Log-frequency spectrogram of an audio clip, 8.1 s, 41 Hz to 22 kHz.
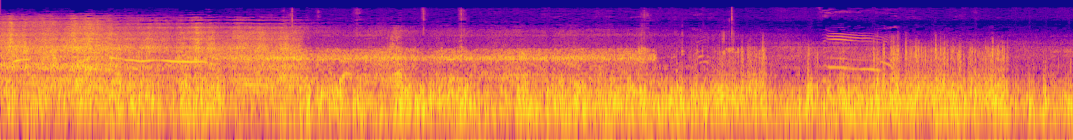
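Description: Jet engines of a Ryanair Boeing 737 airliner running as it lands, a steady noisy rush with wind on the microphone. The hiss in the sound thins out a little past two seconds in and again about five seconds in.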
